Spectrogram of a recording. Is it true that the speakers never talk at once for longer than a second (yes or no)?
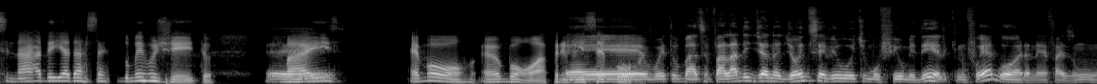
yes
